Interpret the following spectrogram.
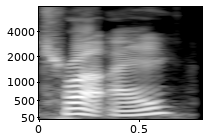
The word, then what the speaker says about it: trie: A try pronounced a try or a prefix tree is a tree data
